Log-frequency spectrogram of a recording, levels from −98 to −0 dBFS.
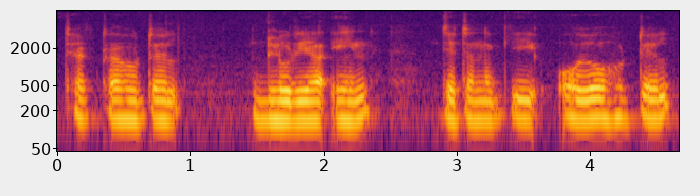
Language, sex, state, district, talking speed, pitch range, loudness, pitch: Bengali, male, Tripura, West Tripura, 130 wpm, 145-155 Hz, -16 LUFS, 150 Hz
